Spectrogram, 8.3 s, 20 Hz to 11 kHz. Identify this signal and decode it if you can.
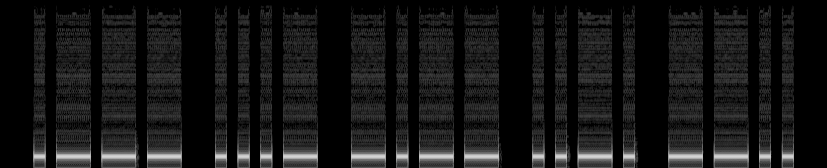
Morse code, heard as a keyed tone, about 10 wpm, 800 Hz. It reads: JVYFZ
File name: morse mp3 / revision11 lettres vitesse 10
